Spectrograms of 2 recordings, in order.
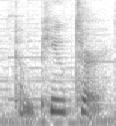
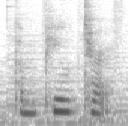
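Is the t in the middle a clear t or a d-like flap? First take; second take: clear t; clear t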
